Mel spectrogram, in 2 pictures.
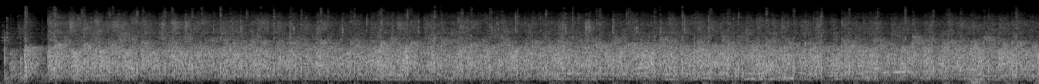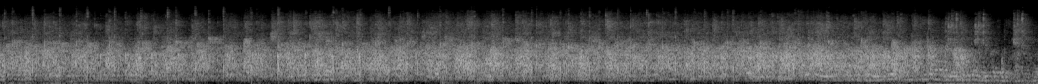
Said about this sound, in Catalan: Us demano un aplaudiment a ell. D'aquesta manera, aplaudim a tots aquells que van protagonitzar aquella jornada.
